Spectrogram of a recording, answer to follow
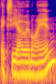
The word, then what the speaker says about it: Xeomin: One's called Xeomin, spelt with an X, Xeomin, Right.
